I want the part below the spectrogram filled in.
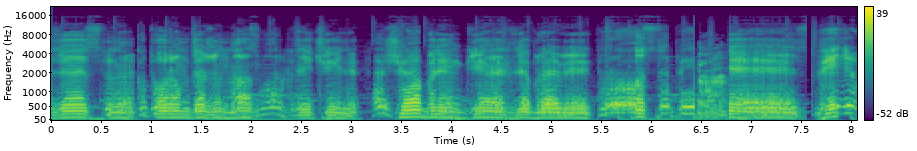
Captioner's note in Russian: хрю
